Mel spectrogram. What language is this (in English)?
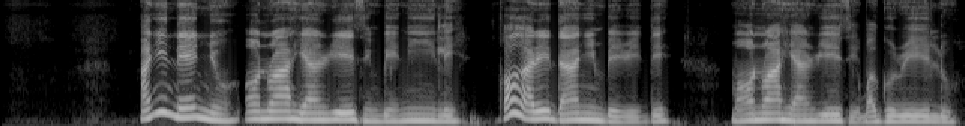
Igbo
